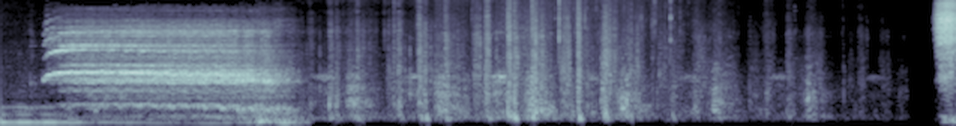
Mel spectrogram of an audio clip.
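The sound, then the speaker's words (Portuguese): A horse named Silver lets out a loud whinny lasting about two seconds, followed by a quick run of hooves clopping rhythmically on a hard surface before fading out. “É lógico que o meu cavalo se chama Silver.”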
